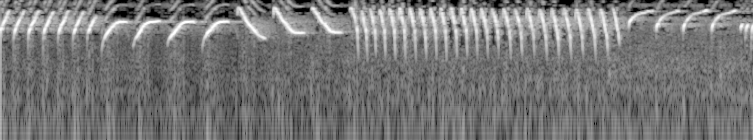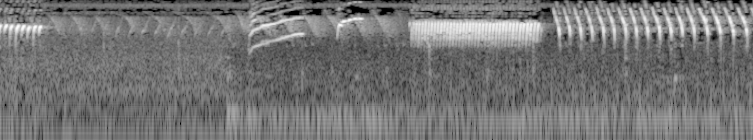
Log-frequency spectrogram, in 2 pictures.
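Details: Canary training song with varied tours: falling whistled slurs, buzzy rolling trills, a brief low steady trill and a pause, then upswept chirps and a dense harsh buzz before a final rapid trill.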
